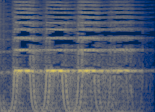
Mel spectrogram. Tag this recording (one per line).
multisample
one-shot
